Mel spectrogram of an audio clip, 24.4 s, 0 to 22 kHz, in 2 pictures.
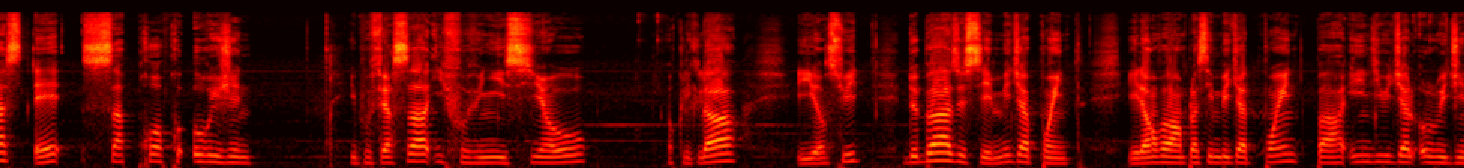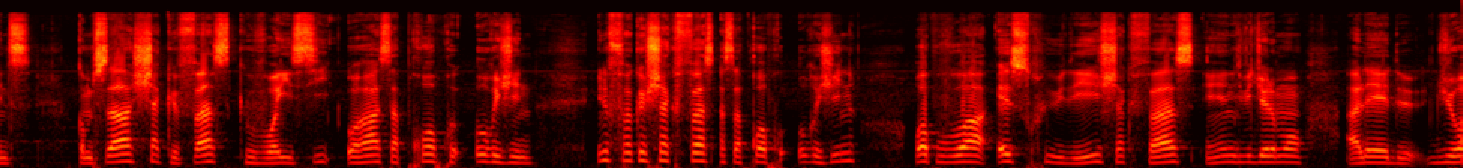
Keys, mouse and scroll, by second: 5.4-8.5 drag, 13.7 right click, 14.4 right click, 14.9 right click, 15.7 right click.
